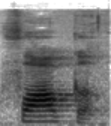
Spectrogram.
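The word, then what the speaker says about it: folk: के पहले हो देखिए यहां पर भी हम टॉक टॉक वॉक वॉक चौक चौक यक यक फॉक फॉक ऐसे पढ़ कहीं पर भी टॉक वाल्क चालक यल्क फॉल्क नहीं पढ़ रहे लेकिन येय गलत बोल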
